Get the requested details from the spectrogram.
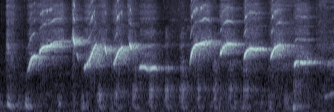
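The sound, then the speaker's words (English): A man whistles a short signal tune while moving through a club, a quick run of rising, sliding notes played twice in a row, loud and clear with a faint low rumble underneath. “Through the club, whistling.”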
